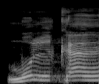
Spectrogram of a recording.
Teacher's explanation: اخفاء حقیقی، کیونکہ تنوین کے بعد حروف اخفاء کے 15 حرفوں میں سے کاف ہے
